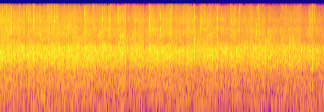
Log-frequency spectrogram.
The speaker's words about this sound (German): Genau, Applaus für die Chaospost.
